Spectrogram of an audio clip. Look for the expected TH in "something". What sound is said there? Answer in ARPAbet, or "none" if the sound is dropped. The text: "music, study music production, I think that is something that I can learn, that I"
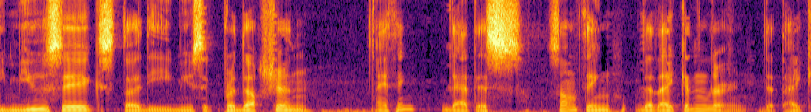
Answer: TH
